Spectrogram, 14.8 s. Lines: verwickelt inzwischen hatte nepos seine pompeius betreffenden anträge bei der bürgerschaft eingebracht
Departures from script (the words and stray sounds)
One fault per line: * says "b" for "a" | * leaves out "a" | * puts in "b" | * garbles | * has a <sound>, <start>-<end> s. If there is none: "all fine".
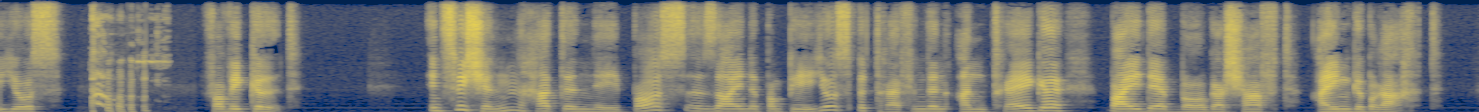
* has a laugh, 0.9-1.7 s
